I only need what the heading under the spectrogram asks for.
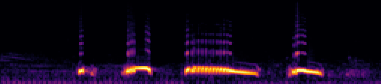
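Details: One full spotted dove phrase recorded for live decoy use: a quick soft note, a rounded hoot, a long drawn coo sinking in pitch, and a short final coo.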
